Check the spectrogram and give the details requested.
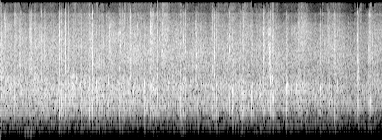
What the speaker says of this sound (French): Donc je vous demande de l'applaudir également.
